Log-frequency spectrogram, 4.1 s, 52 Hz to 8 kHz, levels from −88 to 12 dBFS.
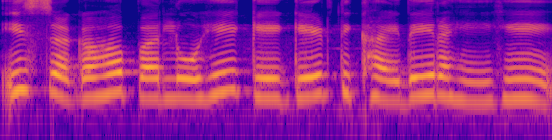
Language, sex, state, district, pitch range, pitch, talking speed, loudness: Hindi, female, Madhya Pradesh, Dhar, 235-275 Hz, 245 Hz, 145 wpm, -16 LUFS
